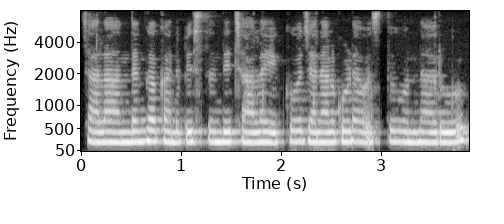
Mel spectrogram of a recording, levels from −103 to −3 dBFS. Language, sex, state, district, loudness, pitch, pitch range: Telugu, female, Andhra Pradesh, Manyam, -12 LUFS, 220 Hz, 215-225 Hz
